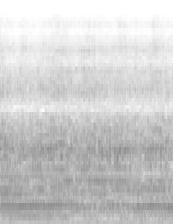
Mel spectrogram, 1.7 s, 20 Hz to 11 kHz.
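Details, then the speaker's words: Original Fluidmotion SteppIR 3-element antenna controller, possible lightning damage, after replacing the driven-element stepper motor driver chip: steady, even motor hum, clean and strong with no stumbles or buzzing; normal stepper drive. "test it one more time yeah sounds good and strong hey so replace the driver chip are good to go"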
